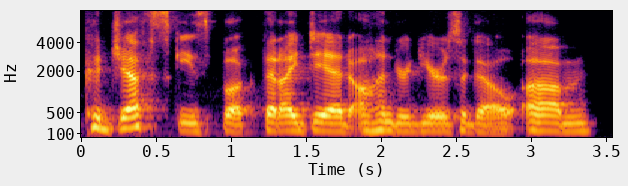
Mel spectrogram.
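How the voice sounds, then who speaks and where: Chatty middle-aged woman, lowish voice. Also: unhurried, creaky. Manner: chatty, animated, full of "like" and self-corrections. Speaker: actress and audiobook narrator. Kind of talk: casual interview chat.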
